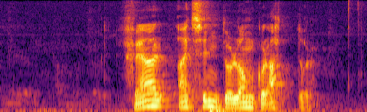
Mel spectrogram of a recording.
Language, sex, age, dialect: Faroese, male, 61+, Sandoy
